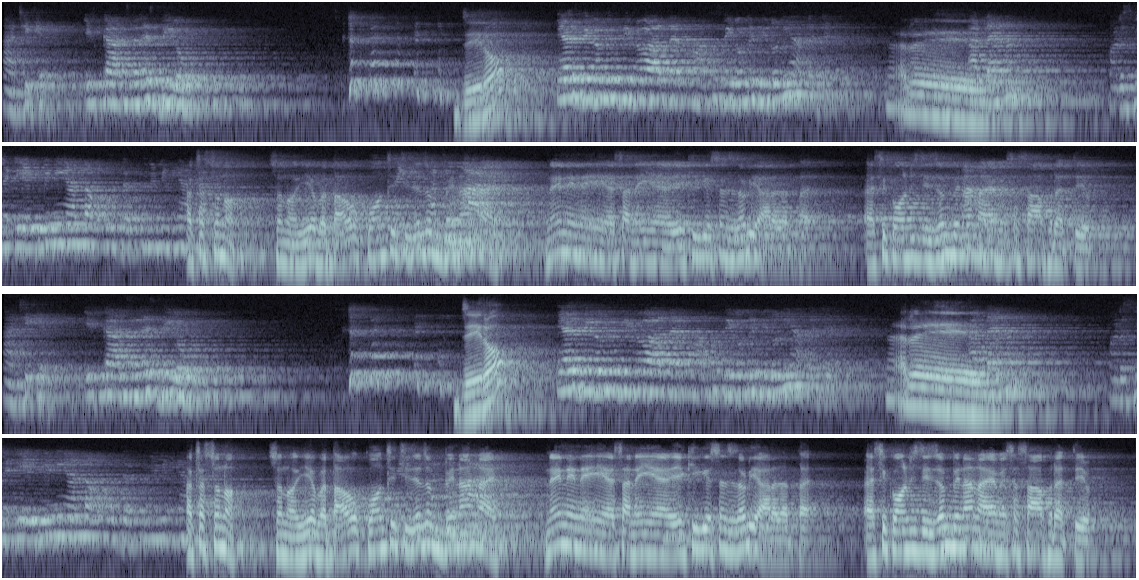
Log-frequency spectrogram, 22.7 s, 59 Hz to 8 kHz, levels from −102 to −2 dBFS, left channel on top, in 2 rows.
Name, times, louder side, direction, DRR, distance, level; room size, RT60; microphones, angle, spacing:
voice 1, 0.0-0.4 0.8-1.9 3.5-3.8 5.5-8.3 9.7-10.1 11.1-13.4 15.2-16.4 17.9-18.2 20.9-21.4, left 1 dB, 25° left, -4 dB, 2.7 m, -34 dB
voice 2, 4.5-5.1 8.8-10.0 13.2-13.7 14.0-16.3 16.8-19.5 20.0-22.2, right 4 dB, 75° right, 10 dB, 0.7 m, -28 dB
16.5 x 10.0 x 6.9 m, 2.6 s
head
